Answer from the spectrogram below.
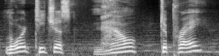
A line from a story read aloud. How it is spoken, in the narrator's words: Peter speaking for you when he pleaded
